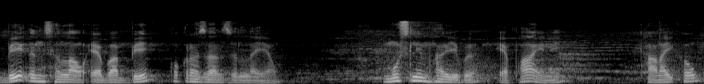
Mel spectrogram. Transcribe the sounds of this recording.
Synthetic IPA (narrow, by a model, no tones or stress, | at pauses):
beʔɯnsɐlawʔebabekɔkɾazaɾzɯlːaja̰w | muslimɦaɾibɯḛpʰaɯjnɯj | tʰanajkʰɯw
